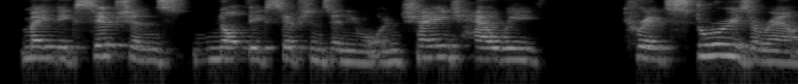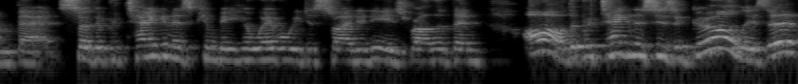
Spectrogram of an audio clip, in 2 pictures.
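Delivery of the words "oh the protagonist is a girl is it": raised voice full of surprise. Acting out a reaction to avoid in storytelling: mock-surprised tone. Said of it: "With surprise in my voice".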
